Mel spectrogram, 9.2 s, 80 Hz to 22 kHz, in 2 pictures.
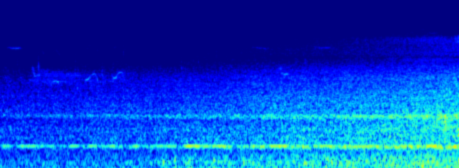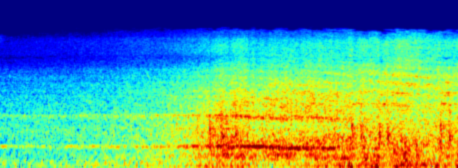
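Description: An EF81 electric locomotive hauling a container freight train approaches and passes close by. It starts as a steady whine that grows louder over about seven seconds and drops slightly in pitch as the locomotive goes past, then gives way to the loud clattering of the container wagons' wheels on the rails.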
